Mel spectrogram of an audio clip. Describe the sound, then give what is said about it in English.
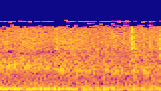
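A car's engine rumbles steadily, a low droning hum, before ending in a sudden louder thump as the vehicle comes to a stop. “Please do stop the car. I will let off.”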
